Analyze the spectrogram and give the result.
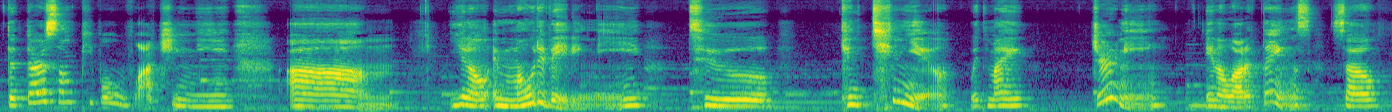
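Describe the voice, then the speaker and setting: A woman's voice: medium pitch, huge pitch swings, slow pace, fairly bright tone, soft background music. A young woman, not a native English speaker, talking in a casual, rambling vlog with many hesitant fillers. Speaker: vlogger.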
